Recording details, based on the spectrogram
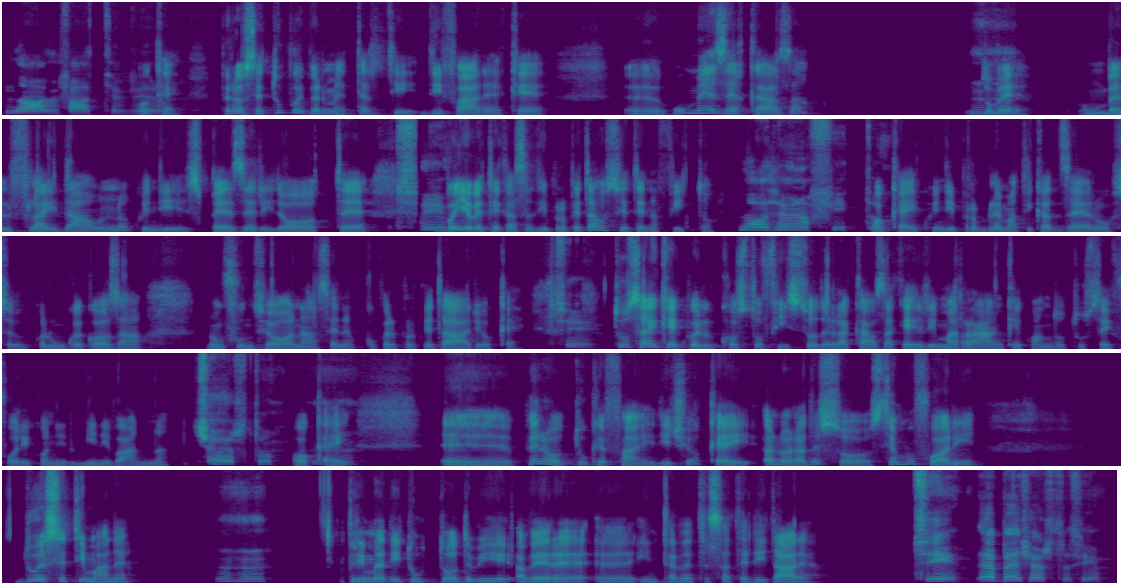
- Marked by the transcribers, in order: tapping; in English: "fly down"; other background noise
- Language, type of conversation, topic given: Italian, unstructured, Hai mai rinunciato a un sogno? Perché?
